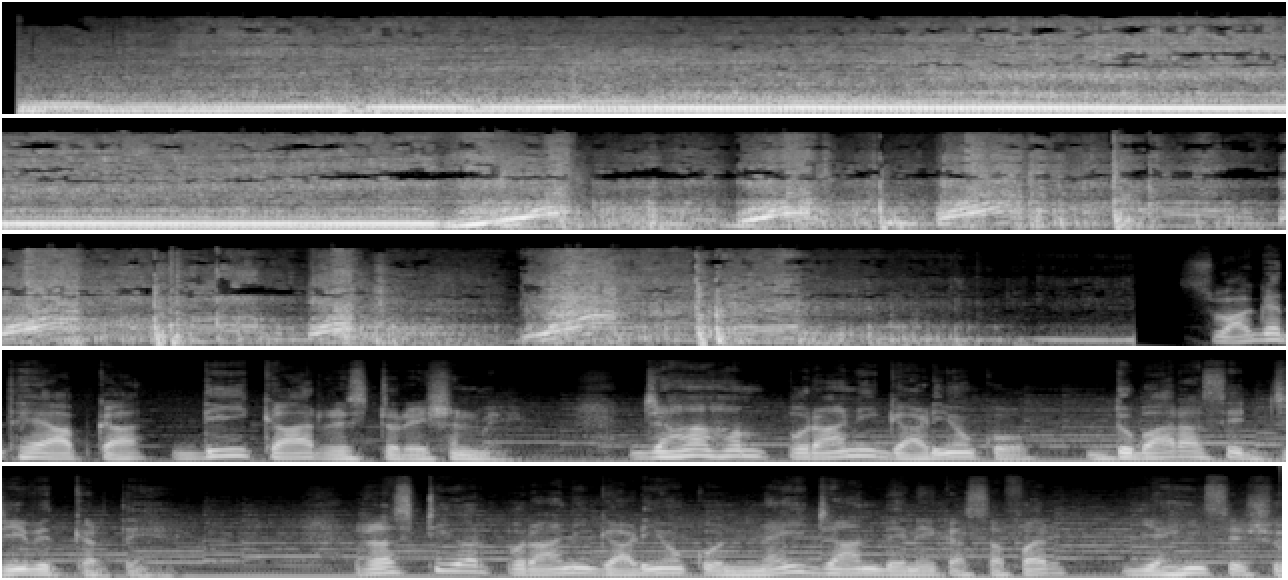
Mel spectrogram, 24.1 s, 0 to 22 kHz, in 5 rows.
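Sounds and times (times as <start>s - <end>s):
sports car engine revving: 0.1s - 13.9s.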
